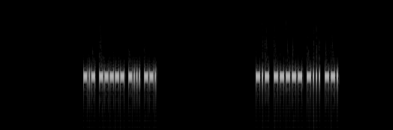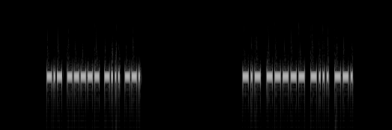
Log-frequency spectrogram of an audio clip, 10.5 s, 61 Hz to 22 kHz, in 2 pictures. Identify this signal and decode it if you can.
Morse code, heard as a keyed tone, about 56 wpm, 700 Hz. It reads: K0BG K0BG K0BG K0BG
